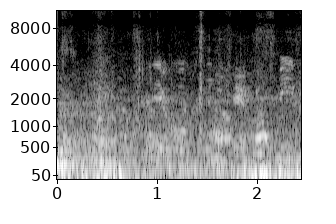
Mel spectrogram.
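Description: Background voices of people talking, over a low outdoor rumble.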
